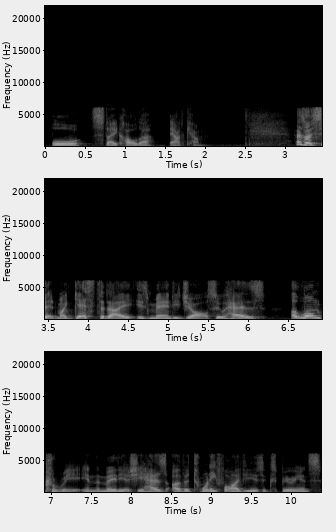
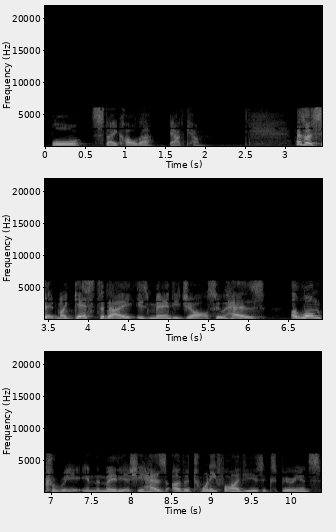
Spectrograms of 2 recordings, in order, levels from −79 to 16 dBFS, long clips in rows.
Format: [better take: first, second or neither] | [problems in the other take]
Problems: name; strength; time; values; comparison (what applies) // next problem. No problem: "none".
first | garbled, watery; badly; nothing above 6 kHz; slightly in the first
